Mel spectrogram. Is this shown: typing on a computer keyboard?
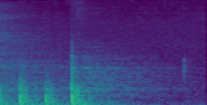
no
